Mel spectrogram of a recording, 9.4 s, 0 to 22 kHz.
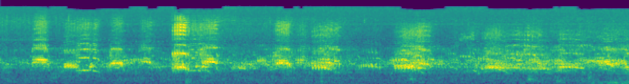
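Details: A large flock of sandhill cranes (Antigone canadensis) returning to roost on the Platte River near Kearney, Nebraska, on the evening of 27 March 2009 gives overlapping rolling, rattling calls in a steady chorus with louder bursts.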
